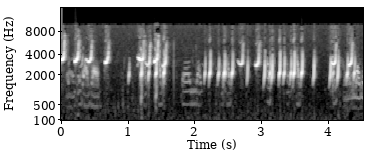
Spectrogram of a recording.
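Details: Quail, known locally as batair, recorded for use in hunting; dense bursts of short, high chirping notes with downward hooks, tumbling quickly one after another, pausing briefly near the middle before resuming.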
